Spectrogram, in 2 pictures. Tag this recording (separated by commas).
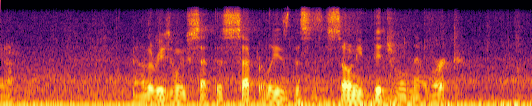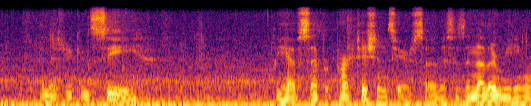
Speech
